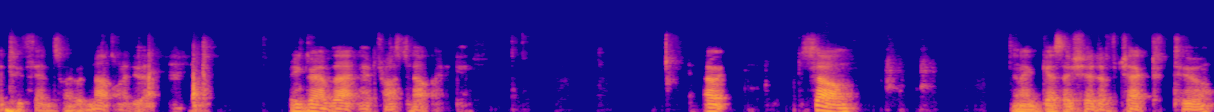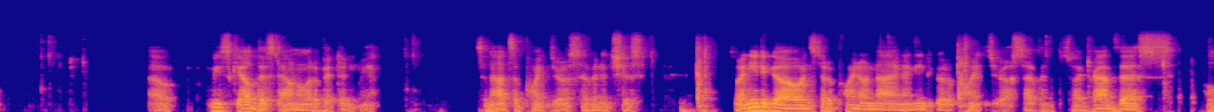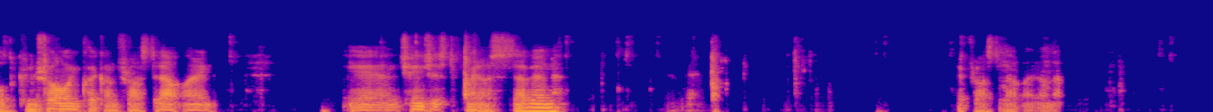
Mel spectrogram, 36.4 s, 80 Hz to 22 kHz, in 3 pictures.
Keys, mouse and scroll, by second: 1.9 Delete, 3.0 click, 5.4 scroll down 1, 6.8 v, 7.3-8.8 scroll down 1, 8.8 scroll up 1, 10.9 click, 19.0 Delete, 20.0 scroll down 1, 20.9 click, 21.6 Delete, 22.5 click, 24.2 ctrl+click, 28.8 7, 29.9 click, 31.3 f, 32.3 ctrl+z, 33.0 click, 34.2 scroll down 1.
